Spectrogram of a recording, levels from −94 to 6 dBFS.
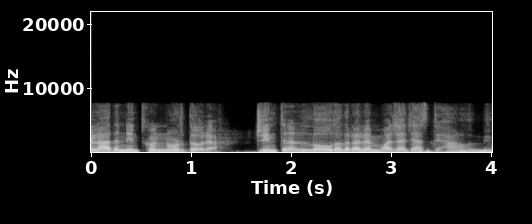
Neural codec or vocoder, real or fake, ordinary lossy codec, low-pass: codec, 16 kHz, 0.5 kbps, X-Codec, HuBERT features, trained on LibriSpeech; fake; none; none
